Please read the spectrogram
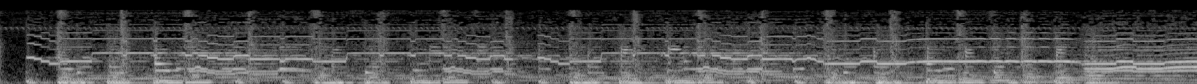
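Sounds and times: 
love background music ringtone: 0:00.3 - 0:11.9.

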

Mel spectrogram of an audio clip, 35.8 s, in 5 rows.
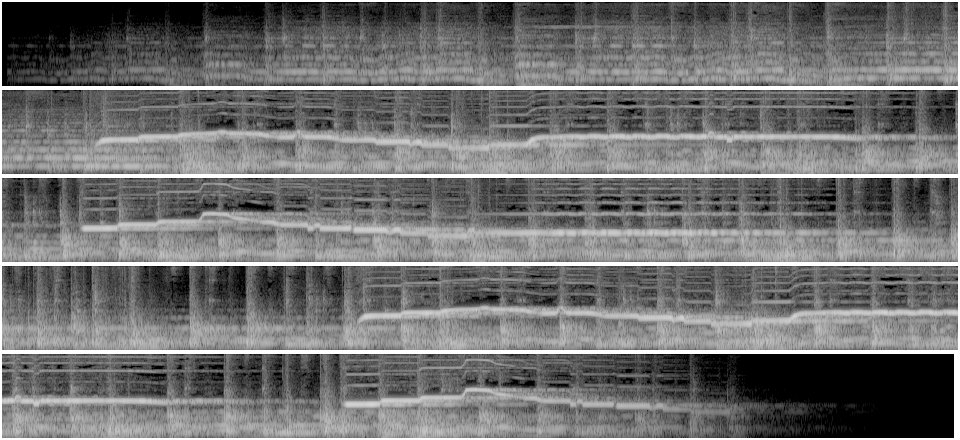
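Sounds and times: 
flute ringtone song: 0:07.7 - 0:34.2.

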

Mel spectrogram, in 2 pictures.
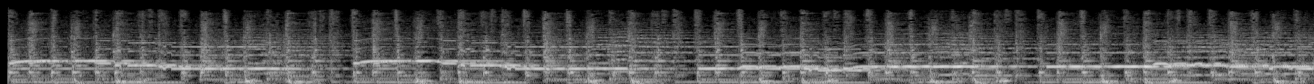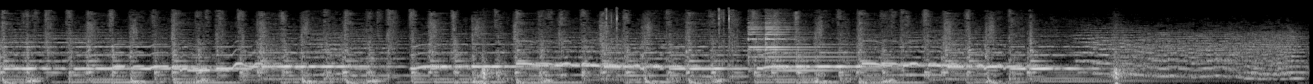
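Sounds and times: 
sad instrumental ringtone music: 0:00.1 - 0:26.2.

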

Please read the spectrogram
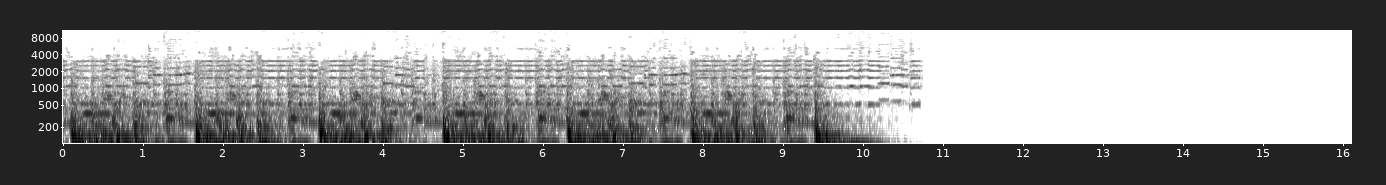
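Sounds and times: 
background music song: 0:00.0 - 0:10.8.

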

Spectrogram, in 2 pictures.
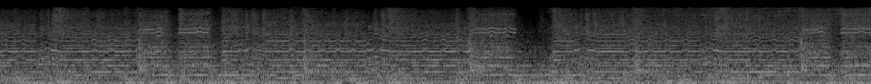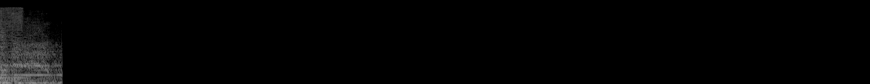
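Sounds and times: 
police station entry background music: 0:00.0 - 0:09.4.

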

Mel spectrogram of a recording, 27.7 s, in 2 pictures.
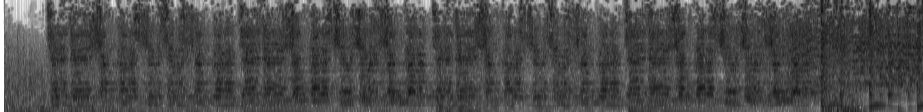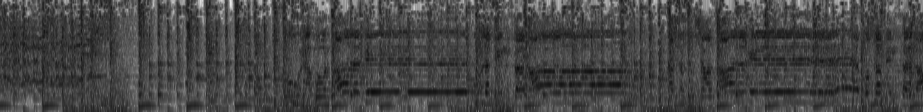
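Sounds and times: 
movie ringtone background music: 0:00.1 - 0:27.6.

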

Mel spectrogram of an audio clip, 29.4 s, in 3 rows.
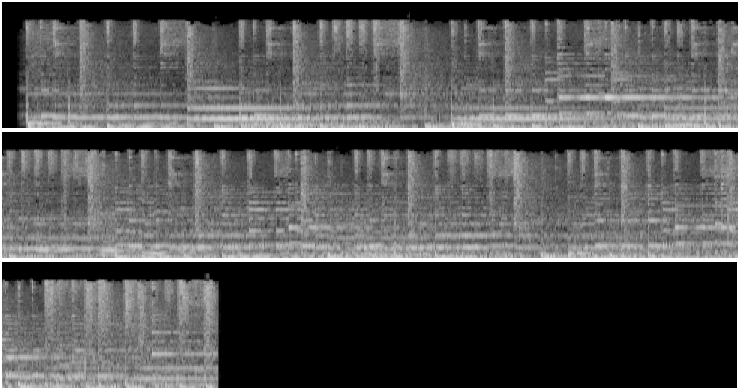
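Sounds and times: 
slowed reverb romantic instrumental ringtone: 0:00.3 - 0:22.5.

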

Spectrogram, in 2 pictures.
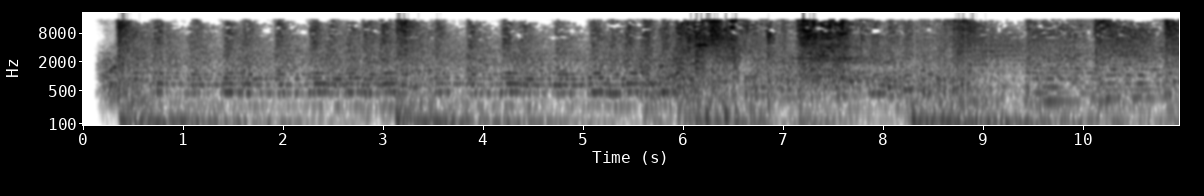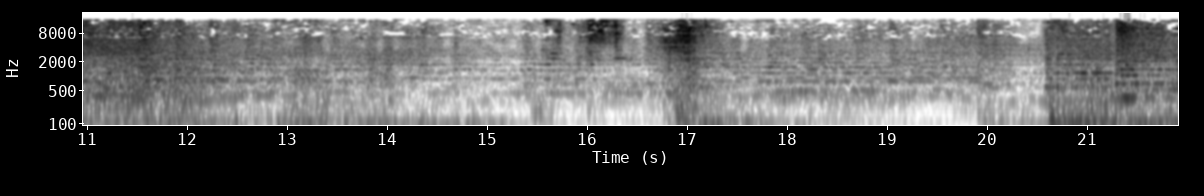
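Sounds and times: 
trailer background music: 0:00.1 - 0:21.9.

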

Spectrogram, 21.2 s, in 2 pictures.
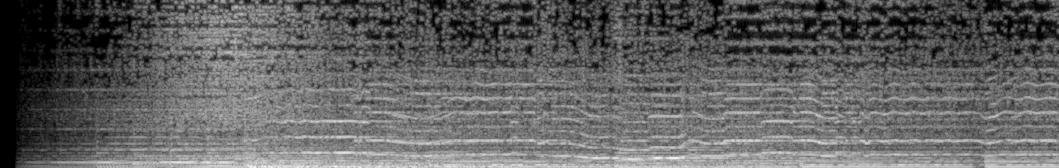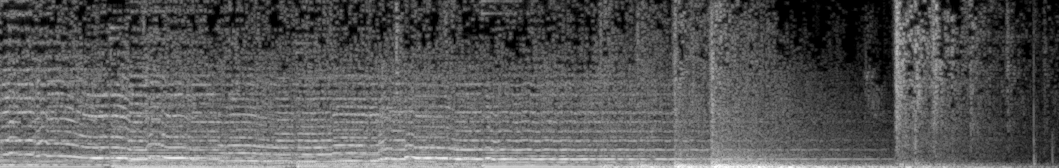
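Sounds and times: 
sad Telugu movie background music: 0:00.2 - 0:20.8.

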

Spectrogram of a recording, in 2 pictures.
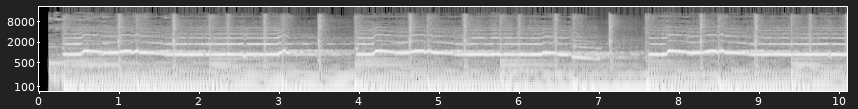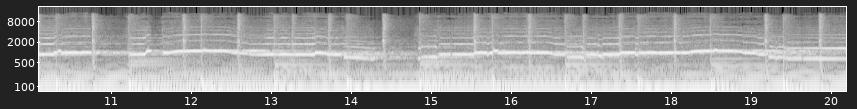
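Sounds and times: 
instrumental bansuri flute ringtone: 0:00.2 - 0:20.1.

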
